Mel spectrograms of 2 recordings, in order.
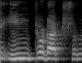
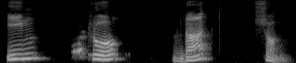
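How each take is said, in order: First: Said in the usual way. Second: introduction very slowly, a pause between each syllable; introduction drawn out piece by piece; broken into syllables. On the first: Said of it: "একভাবে পড়তে গেলে বা একটানে পড়তে". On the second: Shown as a demonstration. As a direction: say introduction in four separate chunks: in, tro, duc, tion. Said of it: "তখন তুমি এটা ভেঙে ভেঙে পড়বা".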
